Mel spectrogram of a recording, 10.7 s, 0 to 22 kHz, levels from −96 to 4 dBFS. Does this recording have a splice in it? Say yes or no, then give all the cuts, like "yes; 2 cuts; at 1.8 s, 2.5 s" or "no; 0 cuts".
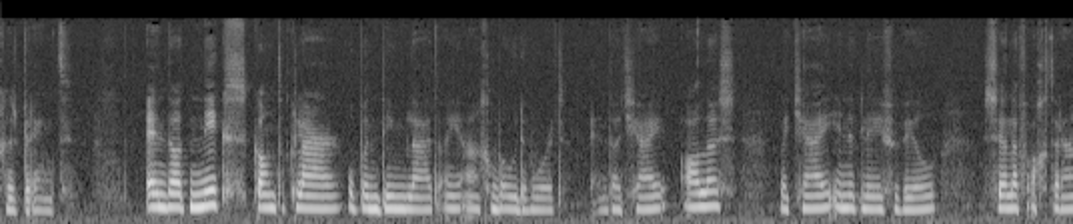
no; 0 cuts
